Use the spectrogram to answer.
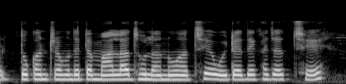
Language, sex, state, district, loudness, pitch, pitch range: Bengali, female, Tripura, West Tripura, -14 LUFS, 225 Hz, 220-230 Hz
